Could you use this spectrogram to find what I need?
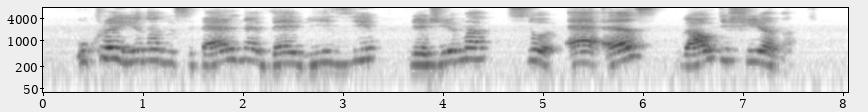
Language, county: Lithuanian, Vilnius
